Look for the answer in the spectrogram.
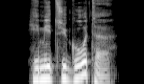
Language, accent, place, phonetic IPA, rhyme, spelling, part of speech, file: German, Germany, Berlin, [hemit͡syˈɡoːtə], -oːtə, hemizygote, adjective, De-hemizygote.ogg
- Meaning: inflection of hemizygot: 1. strong/mixed nominative/accusative feminine singular 2. strong nominative/accusative plural 3. weak nominative all-gender singular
